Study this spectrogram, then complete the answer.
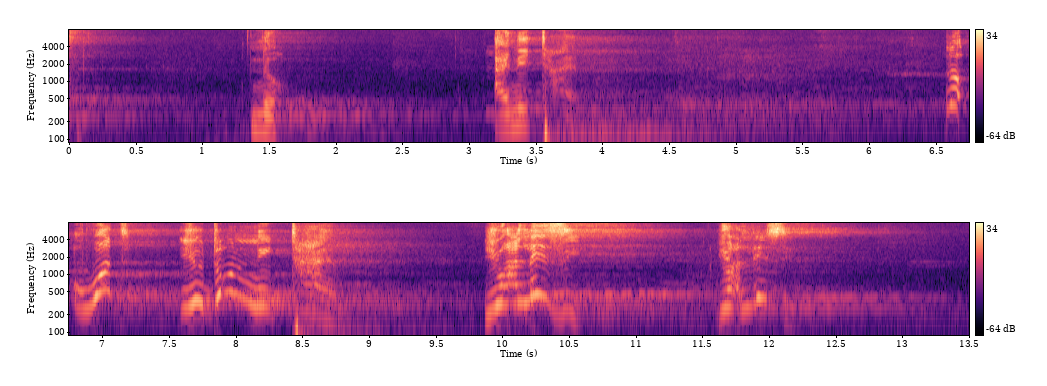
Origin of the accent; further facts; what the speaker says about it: Ghana; moved away as an adult; now in South Africa; I was not born in South Africa. I was born in Ghana. When I came to South Africa, I was almost 30 years old.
